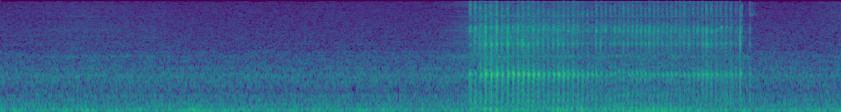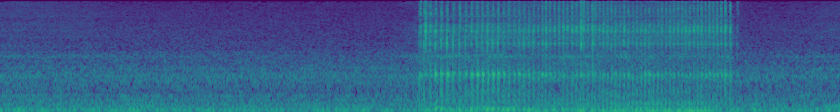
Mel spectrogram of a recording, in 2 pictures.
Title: Little Girl - BIG Snore !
